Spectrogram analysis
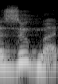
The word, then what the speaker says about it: zeugma: an example of a zeugma taken from the Jim Henson Hour TV show in 1989. Zeugma. Zeugma. Zeugma. Both are correct.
